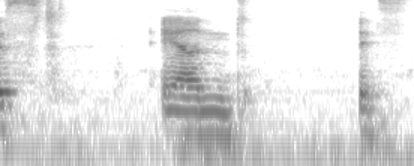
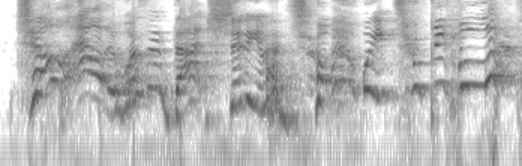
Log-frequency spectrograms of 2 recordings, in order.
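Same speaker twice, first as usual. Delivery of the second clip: high, louder shouted protest; high exasperated shout; 4 dB louder than usual. Real, not acted. Streamer yelling at chat as viewers leave, high. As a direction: yell at chat in disbelief.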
